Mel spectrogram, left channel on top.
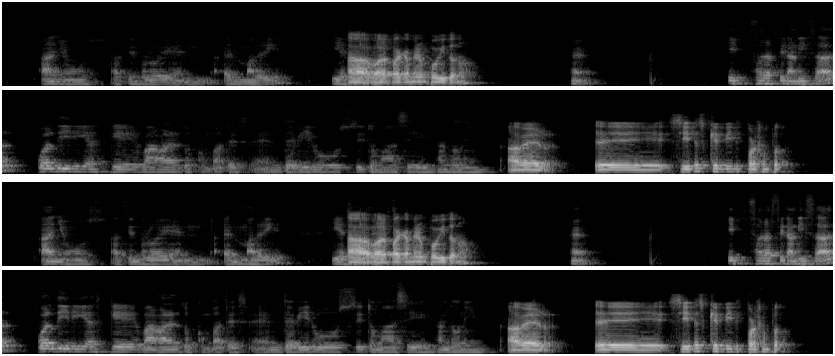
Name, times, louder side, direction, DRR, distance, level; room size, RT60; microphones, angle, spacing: voice 1, 0.4-2.8 3.3-3.9 5.7-5.9 7.3-13.1, right 2 dB, 60° right, 2.2 m, -35 dB
voice 2, 3.5-4.7 13.4-13.8 14.2-16.1, right 2 dB, 15° right, 0.8 m, -23 dB
12.0 x 5.8 x 3.9 m
head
